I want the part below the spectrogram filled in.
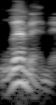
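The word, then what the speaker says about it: Limon: it would pronounce it lemon. And I'm like, well, that's kind of believable that it would be, you know, spelled that way, but it's pronounced lemon.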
